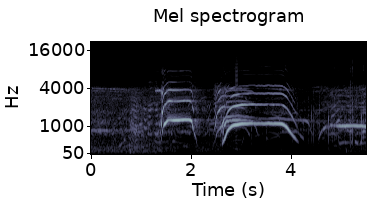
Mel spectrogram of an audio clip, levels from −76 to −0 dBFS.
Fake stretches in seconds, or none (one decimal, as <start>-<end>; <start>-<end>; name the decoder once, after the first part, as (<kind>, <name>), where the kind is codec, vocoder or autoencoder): 4.5-5.1 (vocoder, Vocos)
